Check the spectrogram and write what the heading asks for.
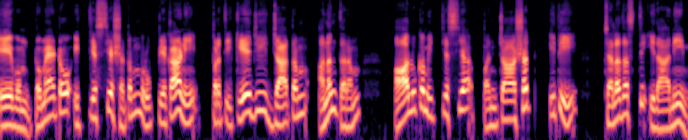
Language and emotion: Sanskrit, neutral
